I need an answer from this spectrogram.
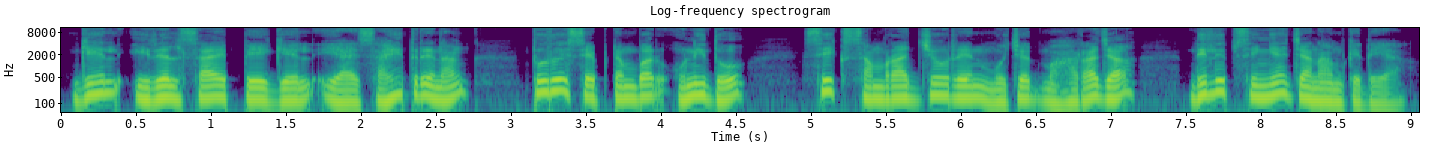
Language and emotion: Santali, neutral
